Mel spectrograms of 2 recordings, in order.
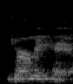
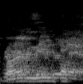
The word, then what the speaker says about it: Birmingham: Birmingham. Oh, that boy pronunciated everything. Birmingham. Well, we don't never put the G in there.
